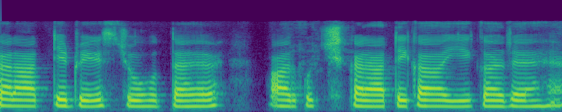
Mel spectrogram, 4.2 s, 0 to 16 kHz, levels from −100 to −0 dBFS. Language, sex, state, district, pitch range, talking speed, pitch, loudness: Hindi, female, Odisha, Khordha, 190-200 Hz, 185 wpm, 195 Hz, -16 LUFS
